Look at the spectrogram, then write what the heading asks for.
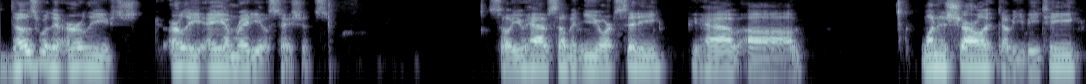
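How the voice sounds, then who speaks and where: Halting American man explaining informally. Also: medium pitch, fairly bright tone. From North Carolina, United States. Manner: halting, rambling, self-correcting. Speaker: ham and shortwave radio hobbyist presenting his show.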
